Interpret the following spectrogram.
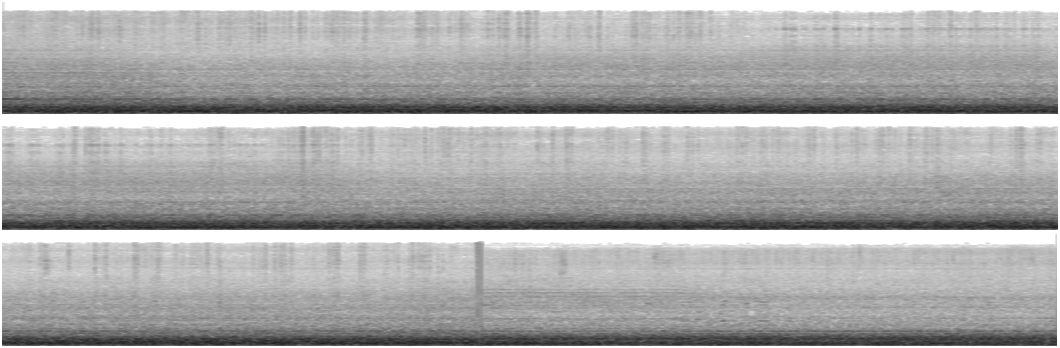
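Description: Steady cabin noise of a jetliner in its climb after takeoff, heard from a window seat over the wing: an even, deep rush of engines and airflow with a faint steady hum running through it.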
